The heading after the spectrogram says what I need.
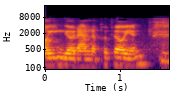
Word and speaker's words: Papillion: can go down to Papillion which by the way the first time I pronounced it was patio because I thought it was French in somehow I pronounced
